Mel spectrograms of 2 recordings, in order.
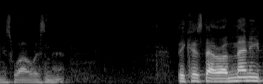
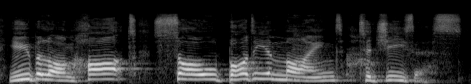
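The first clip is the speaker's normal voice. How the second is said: loud, high, slow, every word weighted; emphatic declaration; 8 semitones higher, 9 dB louder, slower than usual. Acted. Preacher pressing the congregation that they belong to Jesus, slow and emphatic. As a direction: drive each word home. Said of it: "emphatic sermon point".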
